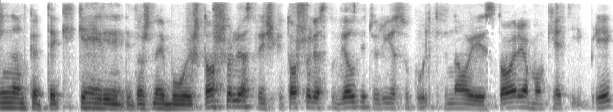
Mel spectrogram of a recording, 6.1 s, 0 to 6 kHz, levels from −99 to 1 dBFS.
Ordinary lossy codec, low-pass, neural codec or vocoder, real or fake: AAC, 32 kbps; 5.4 kHz; codec, 16 kHz, 4 kbps, X-Codec, HuBERT features, trained on LibriSpeech; fake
